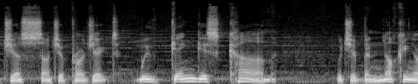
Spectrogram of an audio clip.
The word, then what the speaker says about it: Genghis: Turns out it's Genghis with a G, I know.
